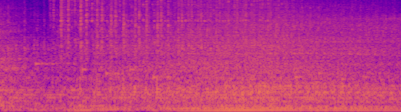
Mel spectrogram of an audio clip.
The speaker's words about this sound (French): Quelques secondes plus tard, ils sont bien installés sur le dessus du camion, qui prend finalement la route en direction de Saint-Léonard-d'Aston.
